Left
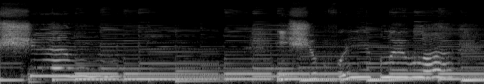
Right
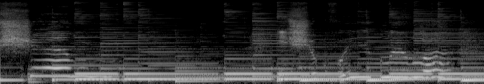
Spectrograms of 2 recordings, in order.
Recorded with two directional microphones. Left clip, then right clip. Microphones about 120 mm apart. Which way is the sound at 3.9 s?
15° left (ahead or behind).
